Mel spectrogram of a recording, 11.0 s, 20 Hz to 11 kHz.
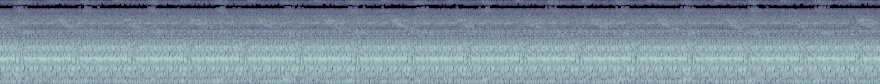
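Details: MRI tibia/fibula (lower leg) test scan in a controlled environment, using a GE high-definition lower-extremity coil (stated as 8- or 16-channel): loud, steady, rhythmic electronic buzzing and knocking; normal scanner operating noise.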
